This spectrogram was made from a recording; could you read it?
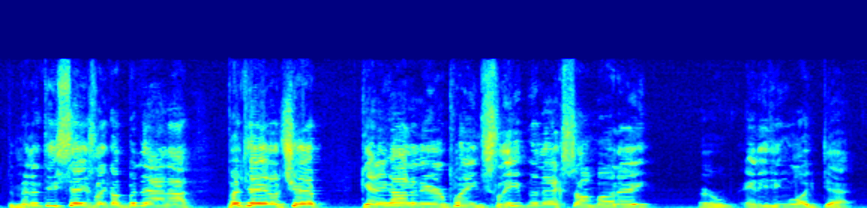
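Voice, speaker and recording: A man delivering an angry, profane ranting monologue, repeating himself and bursting into shouts. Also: very high-pitched, fairly quick, low-quality recording. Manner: repetitive, profane, indignant. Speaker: video host.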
